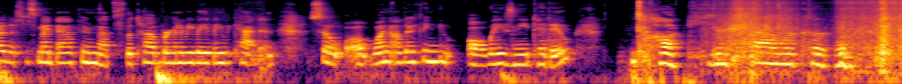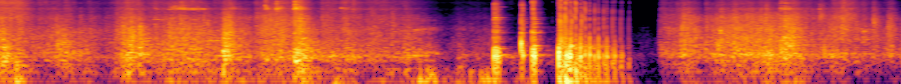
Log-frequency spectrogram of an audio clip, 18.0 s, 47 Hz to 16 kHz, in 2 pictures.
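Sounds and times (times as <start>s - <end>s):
shower curtain rustling: 8.6s - 13.2s.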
